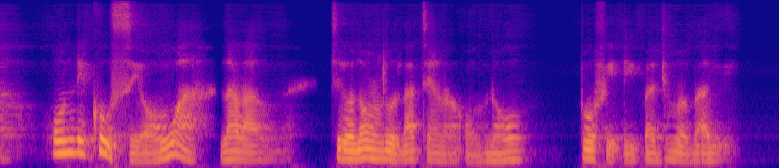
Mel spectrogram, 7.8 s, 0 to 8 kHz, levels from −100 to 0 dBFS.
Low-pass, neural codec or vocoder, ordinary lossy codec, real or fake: none; codec, 16 kHz, about 1 kbps, DyCAST, with the encoder's durations; none; fake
